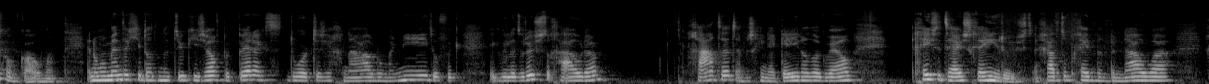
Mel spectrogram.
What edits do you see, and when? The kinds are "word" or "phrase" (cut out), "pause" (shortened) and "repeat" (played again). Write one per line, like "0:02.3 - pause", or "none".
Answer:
none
